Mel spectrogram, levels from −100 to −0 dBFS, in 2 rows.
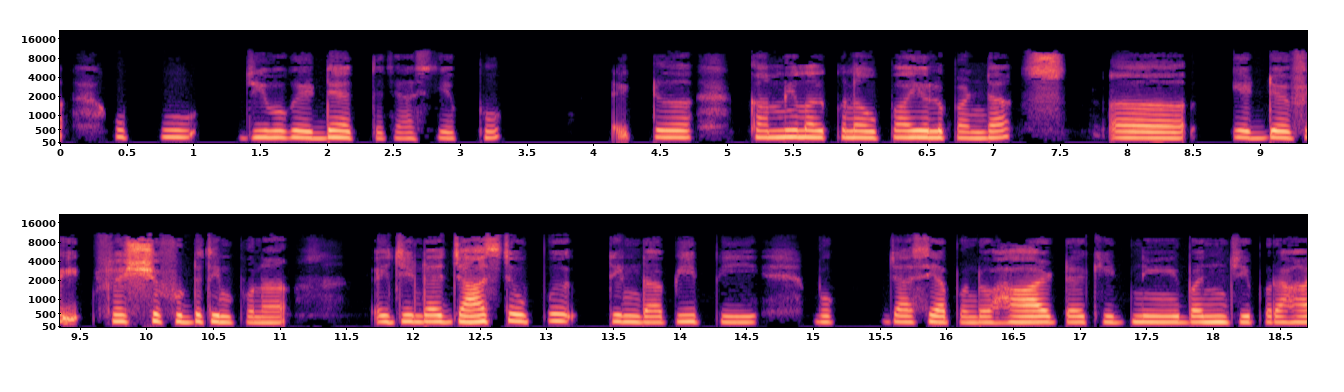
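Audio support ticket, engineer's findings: MP3 compression, throughout. Speech band stops dead near 10.5 kHz, with plainly audible watery, swirly texture and chirpy sibilants. Likely a low-bitrate MP3 encode, around 40 kbps: encoder cutting treble and switching weak spectral lines on and off between frames.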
